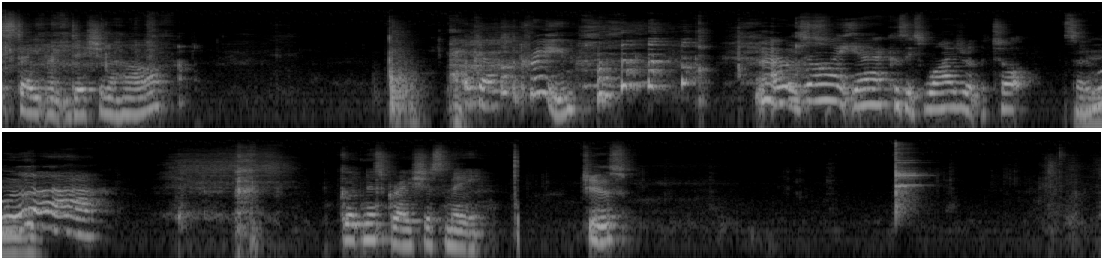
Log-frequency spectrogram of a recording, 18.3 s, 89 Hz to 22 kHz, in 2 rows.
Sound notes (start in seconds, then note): 16.6 clink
